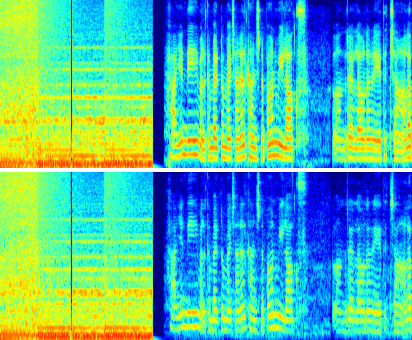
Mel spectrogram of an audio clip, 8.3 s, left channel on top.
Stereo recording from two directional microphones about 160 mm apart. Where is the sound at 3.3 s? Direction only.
35° left (ahead or behind).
